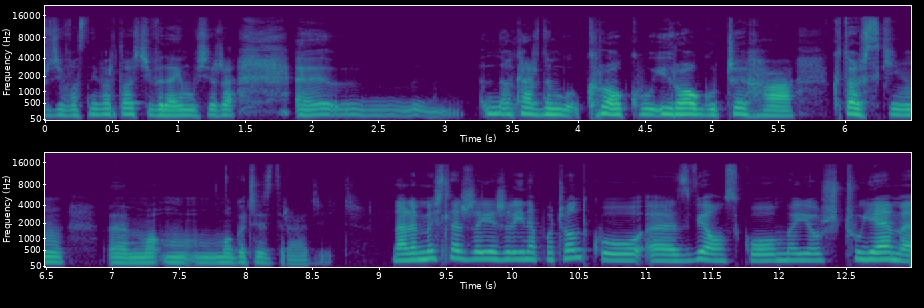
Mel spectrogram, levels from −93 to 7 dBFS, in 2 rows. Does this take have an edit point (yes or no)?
yes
